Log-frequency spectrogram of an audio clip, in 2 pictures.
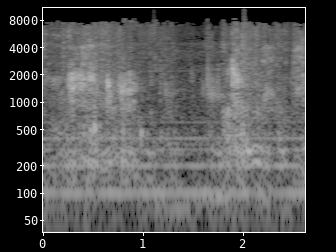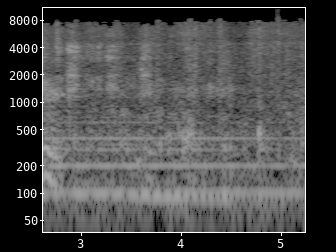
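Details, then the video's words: Play-fighting Shar Pei pups give brief high whining yelps near the start and again at about two seconds, then quieter scuffling and low grumbles, all against a steady low hum. "Shar pei puppies fighting."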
